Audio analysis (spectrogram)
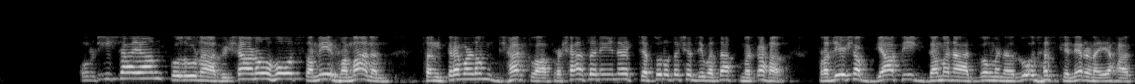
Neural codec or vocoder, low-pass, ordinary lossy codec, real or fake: codec, 16 kHz, 2 kbps, FunCodec, trained on Chinese and English, 25 frames a second; 3.6 kHz; none; fake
